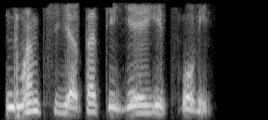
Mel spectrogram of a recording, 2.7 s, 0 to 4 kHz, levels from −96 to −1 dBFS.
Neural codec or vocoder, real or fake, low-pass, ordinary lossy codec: autoencoder, 44.1 kHz, a latent of 192 numbers a frame, MeloTTS; fake; 3.6 kHz; MP3, 32 kbps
